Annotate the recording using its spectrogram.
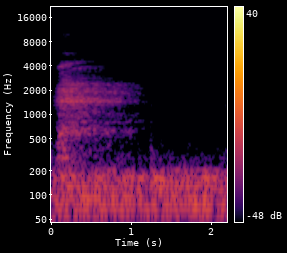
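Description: A person sighing: one breath out lasting about a second and fading away.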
